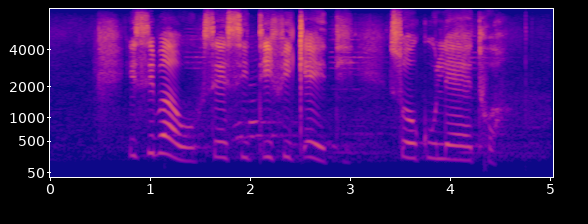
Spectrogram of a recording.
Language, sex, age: South Ndebele, female, 20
